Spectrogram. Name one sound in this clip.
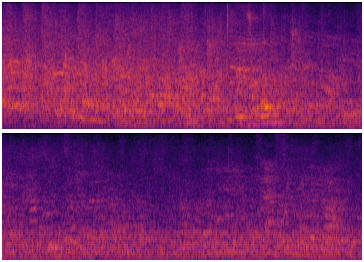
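A middle-aged man speaks calmly into a microphone over a loudspeaker in an echoing hall.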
